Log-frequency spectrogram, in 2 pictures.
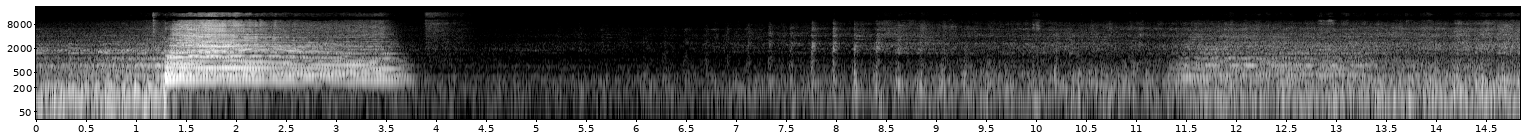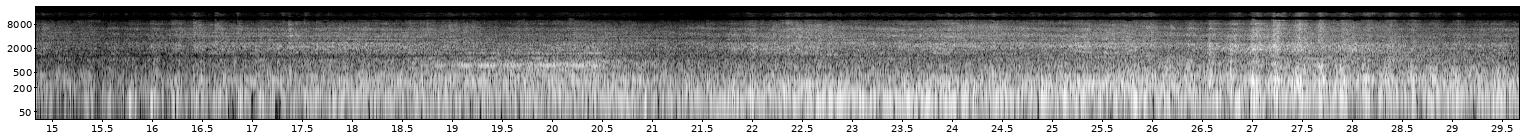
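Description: Diesel freight locomotive's air horn sounds one loud blast for a few seconds. After a sudden cut, two fainter horn blasts come from farther off, while freight cars roll past with steady wheel clatter and a low rumble that grows louder near the end.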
